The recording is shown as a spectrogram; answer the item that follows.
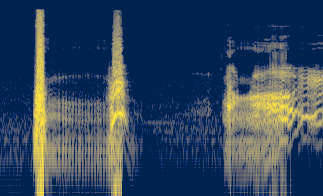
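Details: Kane the dog, reacting to dog videos and captured on an Android phone, gives two explosive barks about a second apart, then after a pause a long, harmonic, whining growl rises and wavers to the end.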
